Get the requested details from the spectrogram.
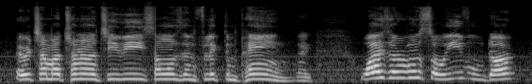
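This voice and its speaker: Over noticeable background noise, a man with an extremely high pitch and ordinary pitch variation talks at a very fast pace. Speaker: livestreamer. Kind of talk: casual livestream chat.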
